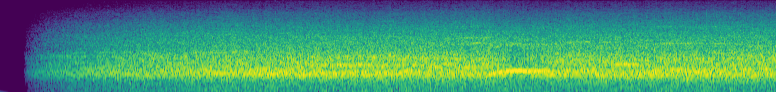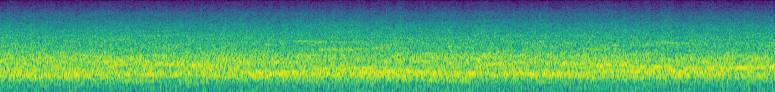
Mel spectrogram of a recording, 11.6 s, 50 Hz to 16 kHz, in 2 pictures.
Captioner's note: wild applause and cheering for 17 seconds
